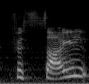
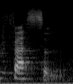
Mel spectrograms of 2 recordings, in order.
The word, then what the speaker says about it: facile: Facile or facile. So facile is British pronunciation and facile is American pronunciation. You can use any, both of them are correct.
